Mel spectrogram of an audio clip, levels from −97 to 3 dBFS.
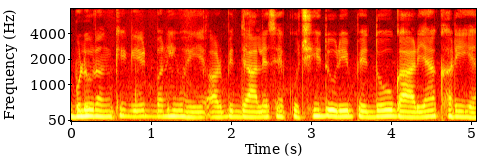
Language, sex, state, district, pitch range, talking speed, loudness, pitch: Hindi, male, Uttar Pradesh, Budaun, 145-155 Hz, 200 wpm, -15 LUFS, 150 Hz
